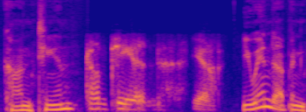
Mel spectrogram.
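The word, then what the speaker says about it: Con Thien: Cantine, yeah.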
